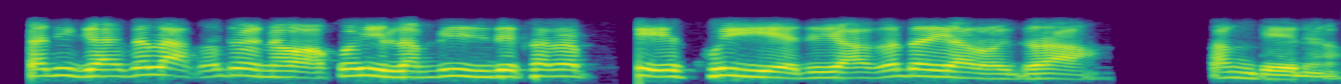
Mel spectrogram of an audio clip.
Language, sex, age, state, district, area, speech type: Manipuri, female, 60+, Manipur, Kangpokpi, urban, conversation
